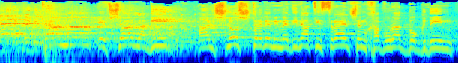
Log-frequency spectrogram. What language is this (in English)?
Hebrew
